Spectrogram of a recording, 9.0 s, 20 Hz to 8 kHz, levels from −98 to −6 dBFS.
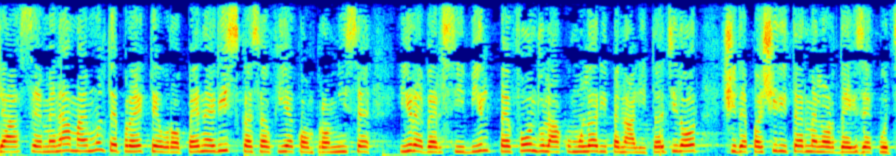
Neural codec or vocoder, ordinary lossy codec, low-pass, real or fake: none; none; none; real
